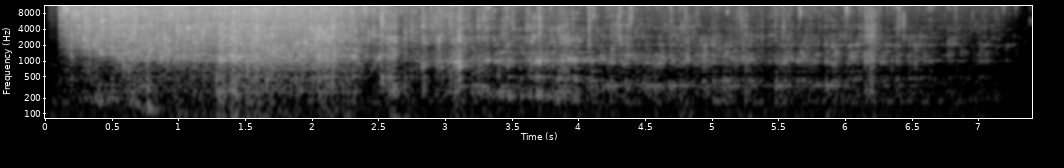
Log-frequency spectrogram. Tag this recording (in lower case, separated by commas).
home sounds, liquid, sink (filling or washing)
